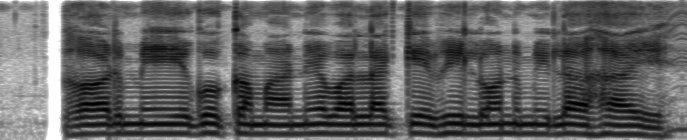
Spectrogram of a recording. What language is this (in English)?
Magahi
